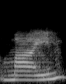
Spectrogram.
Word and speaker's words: mein: So mein, this E and I is pronounced A.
